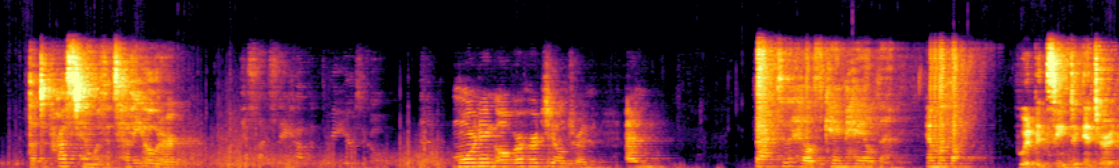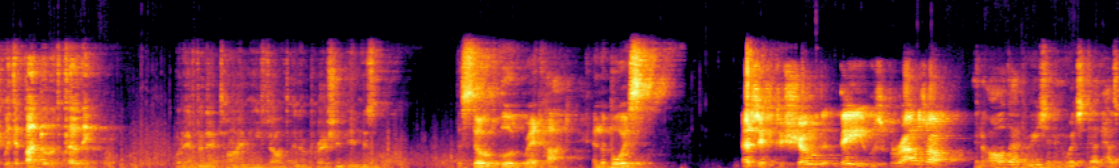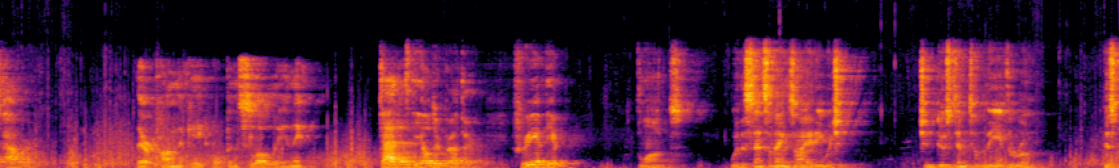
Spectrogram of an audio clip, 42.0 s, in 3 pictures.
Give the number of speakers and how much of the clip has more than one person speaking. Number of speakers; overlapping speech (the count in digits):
10, no overlap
